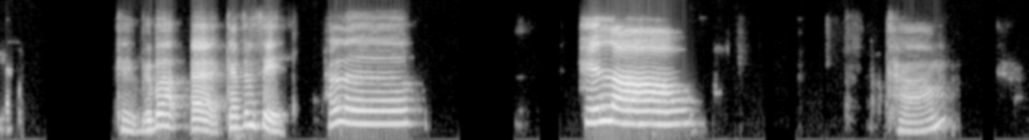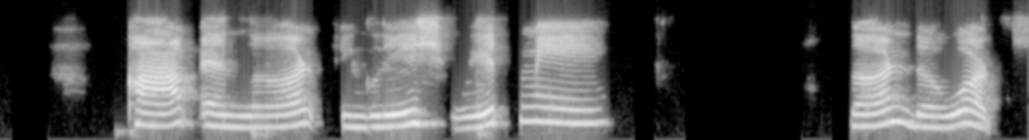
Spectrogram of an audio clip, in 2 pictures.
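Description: A young girl answers in a high voice over an online call.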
